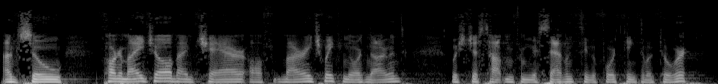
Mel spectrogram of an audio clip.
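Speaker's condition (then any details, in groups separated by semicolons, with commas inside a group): Cleft palate; cleft palate since childhood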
